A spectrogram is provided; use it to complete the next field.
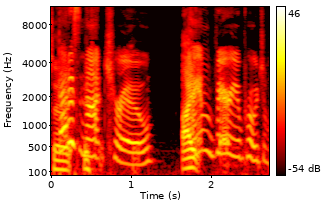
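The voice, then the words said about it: Yelling loudly into the mic. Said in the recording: “Do you like how I'm yelling at you? ... you're just yelling into the mic”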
